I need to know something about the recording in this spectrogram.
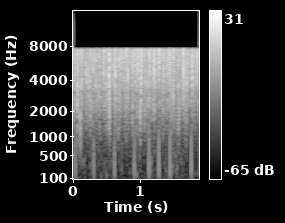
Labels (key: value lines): label: biophony, pulse
recorder: SoundTrap 300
